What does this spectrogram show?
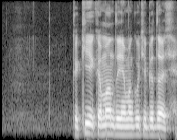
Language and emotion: Russian, neutral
